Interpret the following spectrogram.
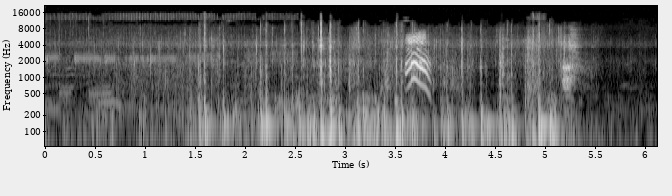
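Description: Mountain bike riding over a rocky dirt trail, picked up by the handlebar camera: a rumble with rapid rattling knocks from the tyres and frame hitting stones, loudest from about a second and a half in until about five seconds.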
